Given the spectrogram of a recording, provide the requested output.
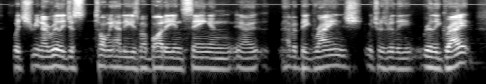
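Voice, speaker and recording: A man with an Australian accent speaks fairly quickly at a medium pitch, his intonation monotone and flat. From Melbourne, Australia. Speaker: country-rock singer. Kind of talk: interview.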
